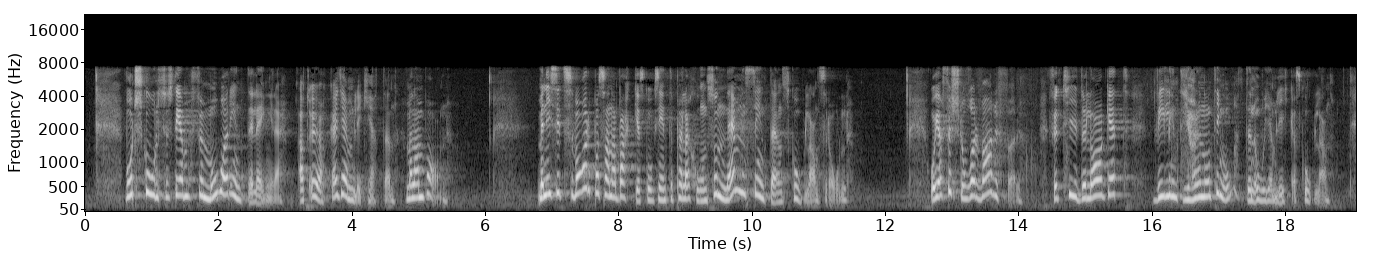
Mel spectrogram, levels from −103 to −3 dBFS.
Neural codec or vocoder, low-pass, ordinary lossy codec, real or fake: none; 7.2 kHz; none; real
